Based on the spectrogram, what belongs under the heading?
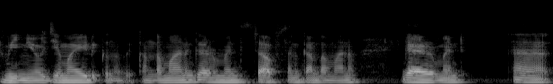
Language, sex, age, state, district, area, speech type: Malayalam, male, 18-30, Kerala, Thrissur, rural, spontaneous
